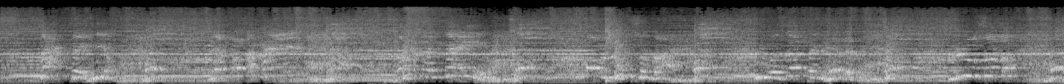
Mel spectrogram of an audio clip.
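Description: Live church music heard through a PA: a man sings into a microphone over instrumental backing with long held chords.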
